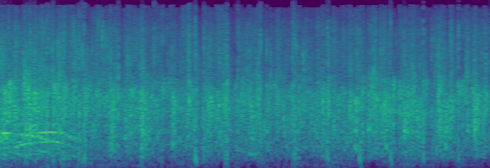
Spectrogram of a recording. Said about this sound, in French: Du coup, vous avez gagné un cadeau. Ah bah super. C'est voilà. Aussi bête que ça et on vous applaudit. Bravo.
